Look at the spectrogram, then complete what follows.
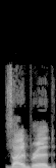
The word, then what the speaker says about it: Xybrid: It's called Zybrid. That's spelled XYBRID.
